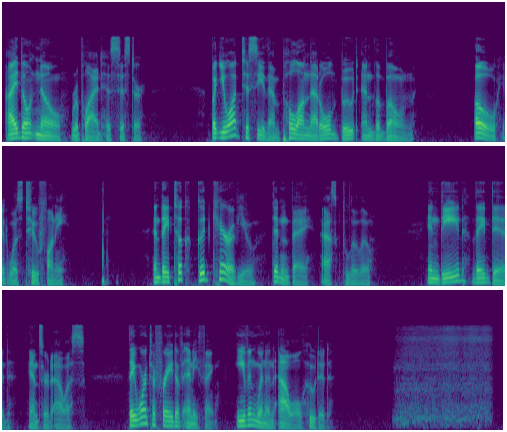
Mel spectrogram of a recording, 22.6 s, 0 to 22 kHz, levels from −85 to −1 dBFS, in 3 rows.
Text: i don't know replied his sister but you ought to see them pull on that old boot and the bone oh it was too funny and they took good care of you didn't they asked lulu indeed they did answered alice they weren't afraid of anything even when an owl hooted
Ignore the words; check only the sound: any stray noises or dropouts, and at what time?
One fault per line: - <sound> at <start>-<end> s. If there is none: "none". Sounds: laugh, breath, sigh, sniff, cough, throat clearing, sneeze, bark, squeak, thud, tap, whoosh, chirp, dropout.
- laugh at 9.1-9.3 s
- breath at 20.9-22.5 s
